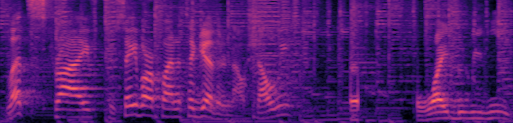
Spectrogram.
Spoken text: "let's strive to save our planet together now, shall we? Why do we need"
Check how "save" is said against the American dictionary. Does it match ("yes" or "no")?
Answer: yes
